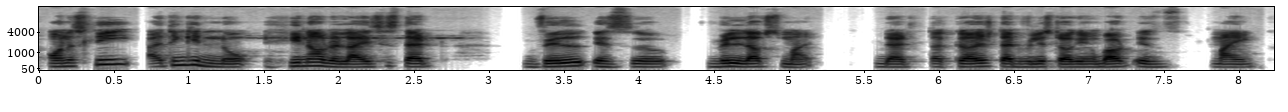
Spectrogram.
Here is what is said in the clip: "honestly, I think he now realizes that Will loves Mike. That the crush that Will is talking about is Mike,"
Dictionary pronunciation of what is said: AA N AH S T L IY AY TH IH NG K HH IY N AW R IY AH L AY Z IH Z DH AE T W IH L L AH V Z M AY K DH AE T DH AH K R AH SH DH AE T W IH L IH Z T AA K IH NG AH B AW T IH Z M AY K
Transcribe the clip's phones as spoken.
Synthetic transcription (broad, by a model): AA N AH S T L IY AY T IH NG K HH IY N AW R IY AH L AY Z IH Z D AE T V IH L L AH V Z M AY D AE T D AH K R AH SH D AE T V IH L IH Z T AA K IH NG AH B AW T IH Z M AY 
